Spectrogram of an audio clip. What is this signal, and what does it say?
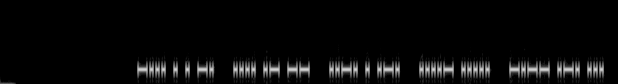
Morse code, heard as a keyed tone, about 40 wpm, 700 Hz. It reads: BEEN HAM FER 45 YRS
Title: K1USN SST QSO Practice 40wpm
